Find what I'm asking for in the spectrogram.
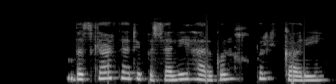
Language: Pashto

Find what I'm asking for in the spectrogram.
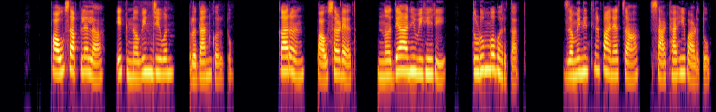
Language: Marathi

